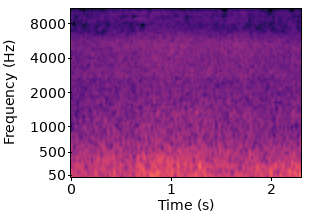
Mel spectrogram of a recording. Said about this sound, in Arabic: الموج ليس بالعلو الذي رايته اول مره المطر بالحقيقه رذاذ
